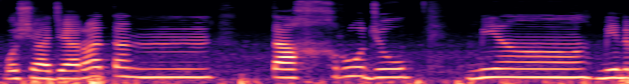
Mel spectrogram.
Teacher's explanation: نون کی آواز ناک میں چھپتی ہے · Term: اخفا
